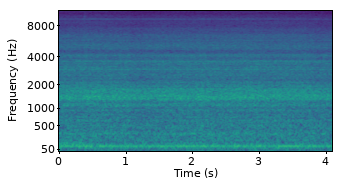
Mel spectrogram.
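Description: Cockpit drone of a PAC Cresco agricultural turboprop in level flight: a steady low hum from the engine and propeller with the hiss of airflow over it, unchanging throughout.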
